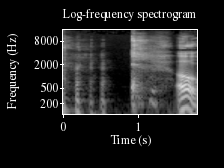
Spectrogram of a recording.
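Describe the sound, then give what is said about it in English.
A couple of harsh coughs follow a few short throaty grunts, the last cough rough and partly voiced, each burst loud and abrupt. “I have to cough.”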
